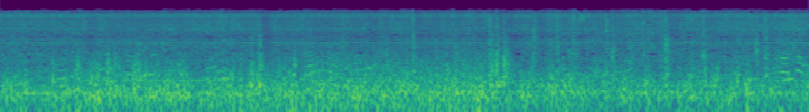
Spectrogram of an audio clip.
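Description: An engine running steadily under overlapping, indistinct voices of rescue workers, with a couple of short knocks.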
